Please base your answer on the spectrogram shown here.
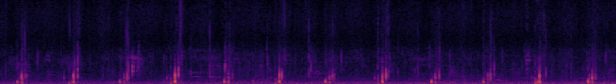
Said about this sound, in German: So, jetzt hinter der Hecke gehen wir rechts und dann direkt links über den unbefestigten Weg.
